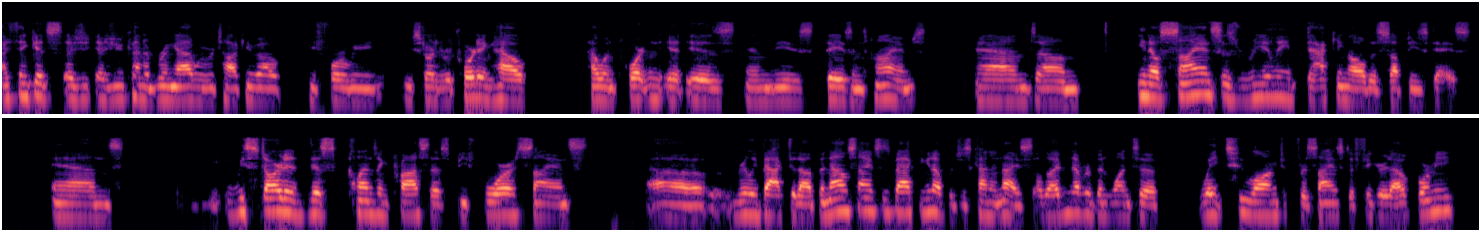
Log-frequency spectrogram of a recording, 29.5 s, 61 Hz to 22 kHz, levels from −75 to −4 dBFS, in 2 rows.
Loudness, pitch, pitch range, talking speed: -27 LUFS, 135 Hz, 125-150 Hz, 175 wpm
